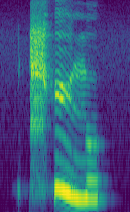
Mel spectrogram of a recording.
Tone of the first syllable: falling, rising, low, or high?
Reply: falling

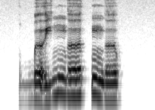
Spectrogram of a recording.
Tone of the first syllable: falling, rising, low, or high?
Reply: rising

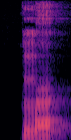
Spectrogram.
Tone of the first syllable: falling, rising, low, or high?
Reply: high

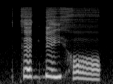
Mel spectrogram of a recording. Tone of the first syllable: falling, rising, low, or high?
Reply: high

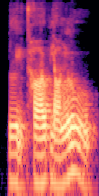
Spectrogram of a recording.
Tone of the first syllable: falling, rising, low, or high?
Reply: low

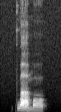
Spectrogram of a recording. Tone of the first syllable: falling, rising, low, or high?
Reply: falling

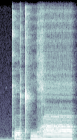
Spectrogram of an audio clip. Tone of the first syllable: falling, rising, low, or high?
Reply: high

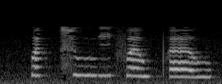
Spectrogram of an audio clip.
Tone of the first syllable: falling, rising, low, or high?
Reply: high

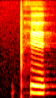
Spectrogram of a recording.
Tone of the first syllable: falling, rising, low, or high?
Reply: high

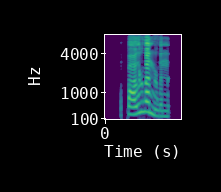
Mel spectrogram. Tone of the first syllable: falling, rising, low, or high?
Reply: rising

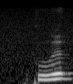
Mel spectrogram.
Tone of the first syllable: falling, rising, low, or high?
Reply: rising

